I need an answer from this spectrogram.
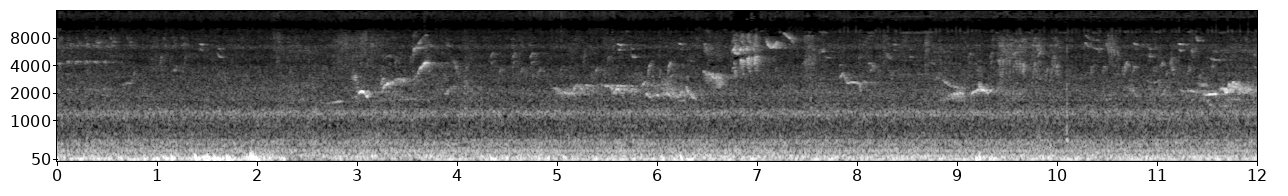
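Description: Birds chirping here and there, short high calls, over a low, steady background hum.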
